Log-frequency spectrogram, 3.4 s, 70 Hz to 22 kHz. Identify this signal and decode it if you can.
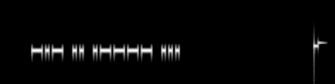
Morse code, heard as a keyed tone, about 36 wpm, 700 Hz. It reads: KI1S
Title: USA Call Signs - 3x Character Spacing - 35wpm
